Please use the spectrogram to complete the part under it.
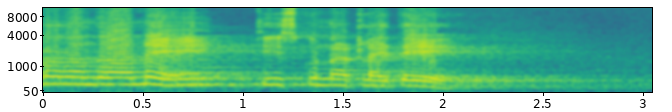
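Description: A man speaks loudly and clearly.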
